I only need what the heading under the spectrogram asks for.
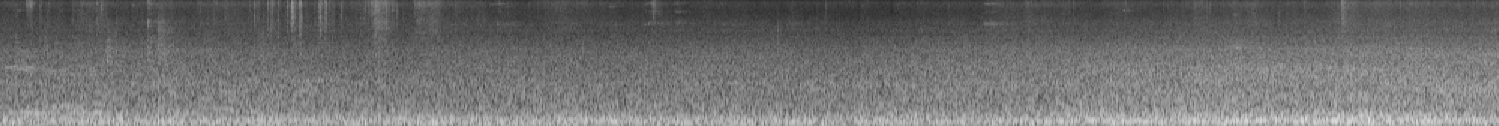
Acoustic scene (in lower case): subway station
